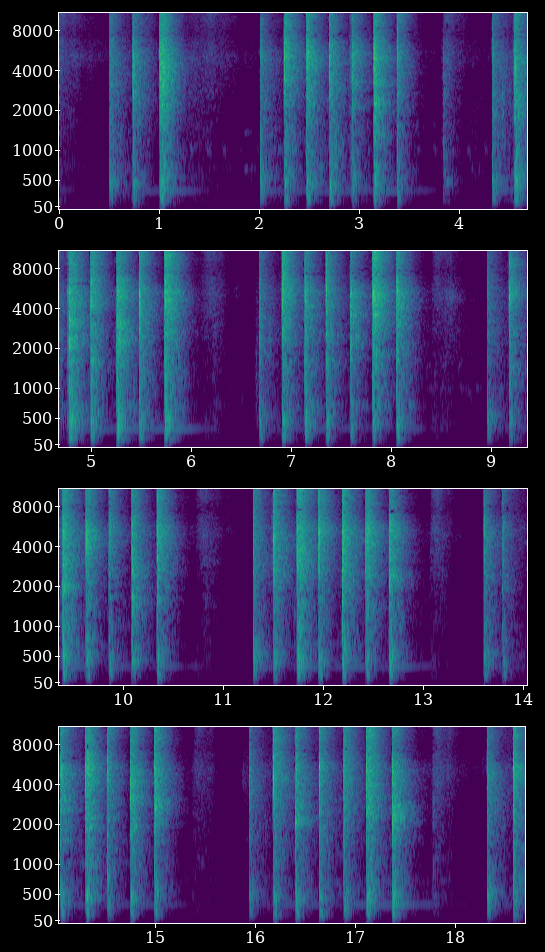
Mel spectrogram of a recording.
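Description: Hands slap and thump bread dough against a countertop in quick bursts.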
